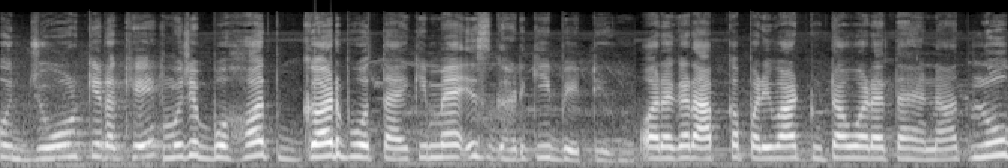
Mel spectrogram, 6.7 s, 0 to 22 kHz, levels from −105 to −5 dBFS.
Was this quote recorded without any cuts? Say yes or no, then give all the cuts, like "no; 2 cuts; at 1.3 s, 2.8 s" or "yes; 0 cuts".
no; 2 cuts; at 1.0 s, 4.1 s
